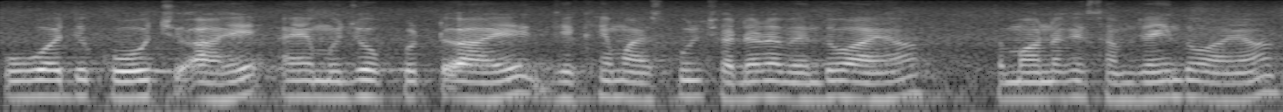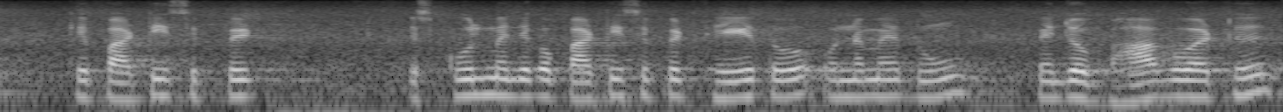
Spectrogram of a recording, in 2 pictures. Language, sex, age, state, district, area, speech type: Sindhi, male, 30-45, Maharashtra, Thane, urban, spontaneous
